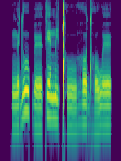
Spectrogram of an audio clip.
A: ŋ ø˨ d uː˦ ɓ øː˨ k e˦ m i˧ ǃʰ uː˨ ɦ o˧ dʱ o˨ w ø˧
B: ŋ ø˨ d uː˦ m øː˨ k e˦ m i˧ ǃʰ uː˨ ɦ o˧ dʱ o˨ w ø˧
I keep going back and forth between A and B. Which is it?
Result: A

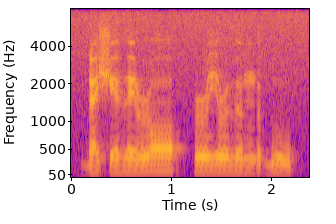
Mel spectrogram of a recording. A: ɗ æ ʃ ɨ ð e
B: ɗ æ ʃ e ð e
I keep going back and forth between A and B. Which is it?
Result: B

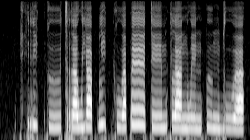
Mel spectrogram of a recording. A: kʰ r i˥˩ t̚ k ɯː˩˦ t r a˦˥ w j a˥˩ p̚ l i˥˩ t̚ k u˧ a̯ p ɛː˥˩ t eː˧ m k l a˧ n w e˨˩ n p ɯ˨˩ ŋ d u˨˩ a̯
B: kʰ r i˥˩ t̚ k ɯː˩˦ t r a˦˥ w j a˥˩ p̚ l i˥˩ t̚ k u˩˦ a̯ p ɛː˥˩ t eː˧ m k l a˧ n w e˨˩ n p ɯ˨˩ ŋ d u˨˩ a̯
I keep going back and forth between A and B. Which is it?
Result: B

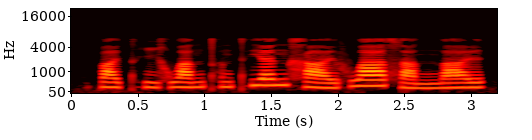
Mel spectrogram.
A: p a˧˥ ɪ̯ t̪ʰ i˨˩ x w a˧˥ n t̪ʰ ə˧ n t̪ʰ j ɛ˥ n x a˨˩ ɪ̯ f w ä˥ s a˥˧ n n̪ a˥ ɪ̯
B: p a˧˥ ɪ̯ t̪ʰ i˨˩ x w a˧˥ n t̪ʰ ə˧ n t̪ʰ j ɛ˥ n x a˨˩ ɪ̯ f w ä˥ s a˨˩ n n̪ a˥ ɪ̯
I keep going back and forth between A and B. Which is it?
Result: B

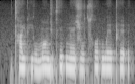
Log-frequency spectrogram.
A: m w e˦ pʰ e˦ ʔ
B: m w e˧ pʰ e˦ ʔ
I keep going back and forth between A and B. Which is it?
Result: A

